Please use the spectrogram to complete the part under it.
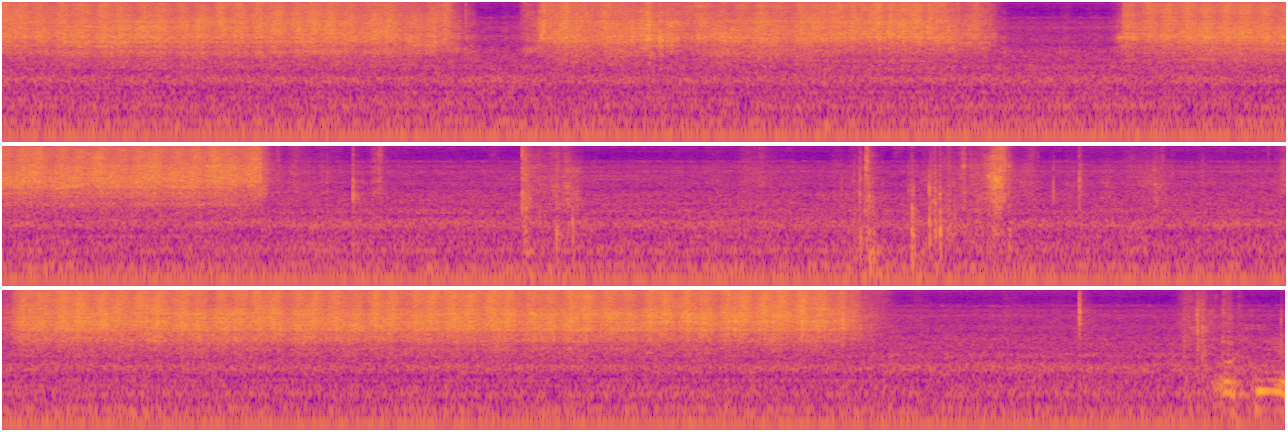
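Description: Hand sanding with old, long-stored sandpaper, the rough scratchy rubbing coming in steady bursts of several seconds with short pauses between them, close and fairly loud, and a person speaks in between.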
